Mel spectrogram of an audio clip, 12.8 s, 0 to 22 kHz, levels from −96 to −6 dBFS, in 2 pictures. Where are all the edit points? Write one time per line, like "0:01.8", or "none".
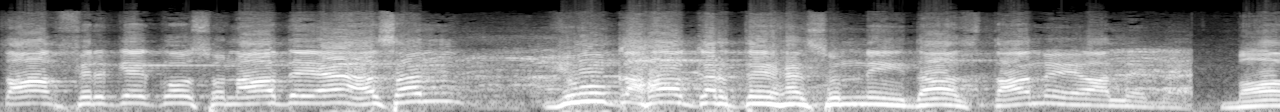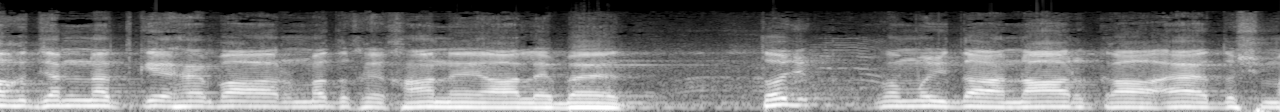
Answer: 0:06.1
